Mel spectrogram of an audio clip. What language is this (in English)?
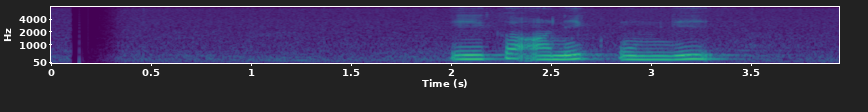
Sinhala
